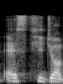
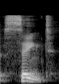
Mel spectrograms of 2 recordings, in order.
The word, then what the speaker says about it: Saint: 比方说圣约翰，你看到这 ST 一点，然后后面这个点是句号的这个位置啊，然后再是 John ST John，当然念的时候不念 ST John，你念成 ST John 变成 ST 股票了，对不对？ ST 念的就是 Saint Saint John, Saint John, OK，叫圣约翰，圣约翰啊，所以这个 ST 一点就是 Saint 的意思。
